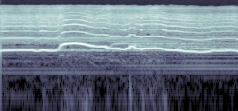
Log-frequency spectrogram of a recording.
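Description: Background music: a solo flute holding long notes, stepping up about half a second in and sliding back down to the held note.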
